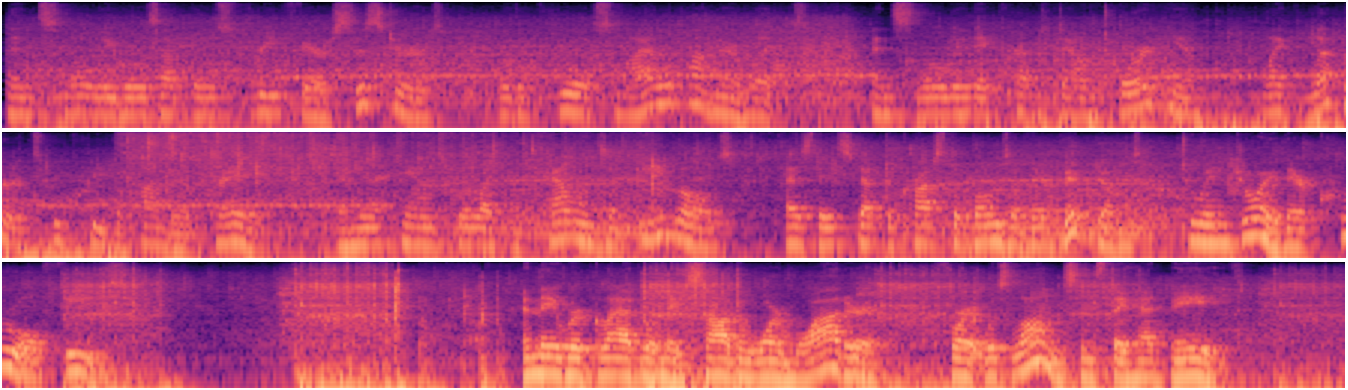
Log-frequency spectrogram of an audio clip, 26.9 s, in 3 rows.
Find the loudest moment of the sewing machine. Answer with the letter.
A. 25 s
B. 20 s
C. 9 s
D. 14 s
B.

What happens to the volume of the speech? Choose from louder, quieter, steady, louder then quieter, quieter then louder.
louder.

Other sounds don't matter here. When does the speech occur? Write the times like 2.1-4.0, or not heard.
0.0-18.8, 21.4-26.2.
